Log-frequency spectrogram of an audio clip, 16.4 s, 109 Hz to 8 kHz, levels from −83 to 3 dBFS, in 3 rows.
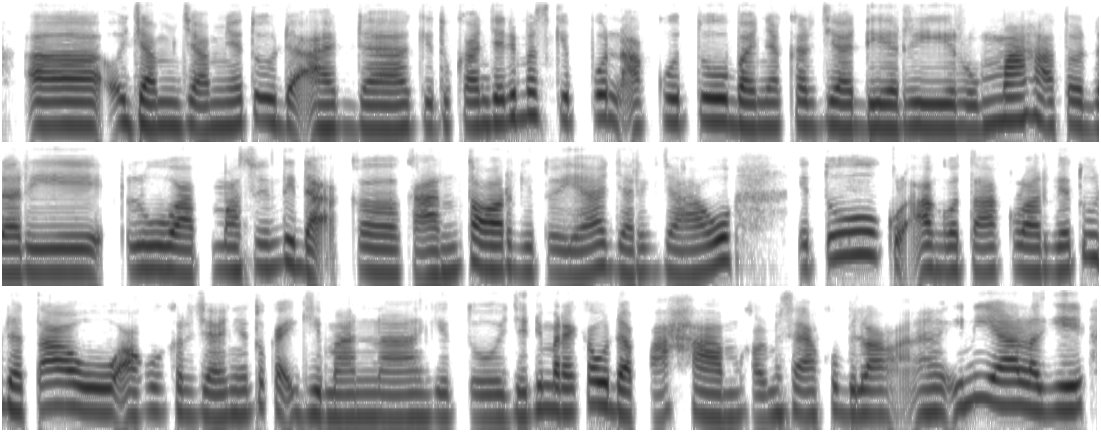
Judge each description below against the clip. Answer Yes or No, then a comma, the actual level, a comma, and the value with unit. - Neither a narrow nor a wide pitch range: No, narrow, 2.3 semitones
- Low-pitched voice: No, medium, 185 Hz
